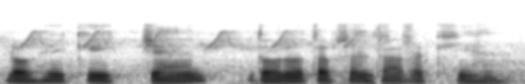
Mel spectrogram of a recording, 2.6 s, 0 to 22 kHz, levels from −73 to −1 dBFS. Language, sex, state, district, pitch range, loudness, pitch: Hindi, male, Chandigarh, Chandigarh, 110-120 Hz, -18 LUFS, 115 Hz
